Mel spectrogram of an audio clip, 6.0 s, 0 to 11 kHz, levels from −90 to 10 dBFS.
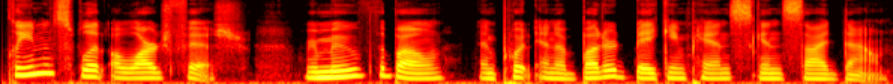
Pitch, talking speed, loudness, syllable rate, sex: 185 Hz, 190 wpm, -17 LUFS, 4.7 syllables/s, female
